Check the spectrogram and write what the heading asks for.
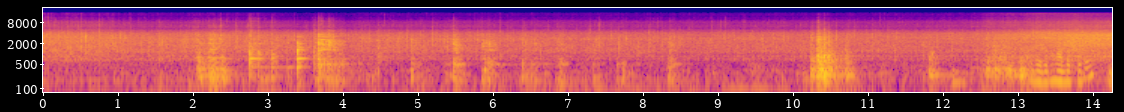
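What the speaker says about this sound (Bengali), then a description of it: "আমি এবার ছাতুটা ওর সাথে মিশিয়ে দিলাম।" Sattu is stirred into potatoes frying in a pan, with a steady sizzle and bursts of scraping and stirring up close. A voice speaks faintly under the cooking.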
